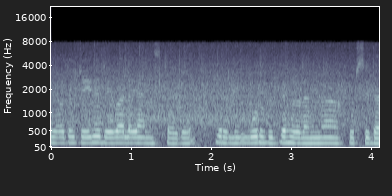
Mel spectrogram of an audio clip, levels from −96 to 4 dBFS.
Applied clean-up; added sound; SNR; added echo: none; Cheering; 9 dB; none.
